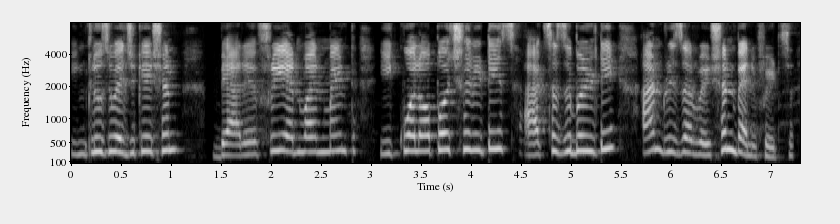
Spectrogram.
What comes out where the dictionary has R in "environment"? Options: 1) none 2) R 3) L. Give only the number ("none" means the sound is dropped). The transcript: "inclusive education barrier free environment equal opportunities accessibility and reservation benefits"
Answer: 1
